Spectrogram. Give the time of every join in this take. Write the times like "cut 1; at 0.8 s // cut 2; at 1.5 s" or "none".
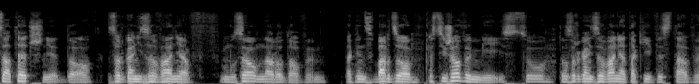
cut 1; at 1.0 s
